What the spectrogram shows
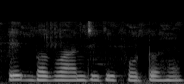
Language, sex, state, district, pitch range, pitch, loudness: Hindi, female, Bihar, Gaya, 190-200 Hz, 195 Hz, -35 LUFS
